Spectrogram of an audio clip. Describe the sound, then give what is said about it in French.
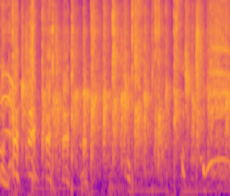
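A radio show audience breaks into steady applause for a guest, a dense rapid patter of many hands clapping at once, with scattered voices and a few rising whoops mixed into the crowd noise. “Allez, on applaudit”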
